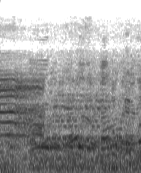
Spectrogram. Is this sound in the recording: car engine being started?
no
